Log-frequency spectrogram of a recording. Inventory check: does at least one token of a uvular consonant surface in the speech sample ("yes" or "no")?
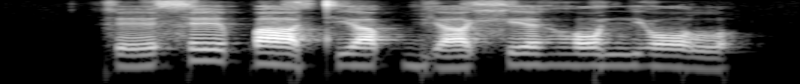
no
